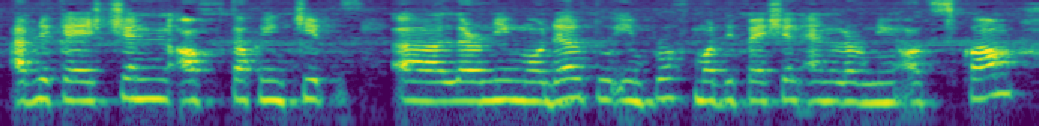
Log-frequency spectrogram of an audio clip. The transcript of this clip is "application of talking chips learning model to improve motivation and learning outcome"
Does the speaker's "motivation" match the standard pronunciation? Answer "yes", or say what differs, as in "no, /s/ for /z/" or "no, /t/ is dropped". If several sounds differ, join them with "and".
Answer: no, /p/ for /v/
